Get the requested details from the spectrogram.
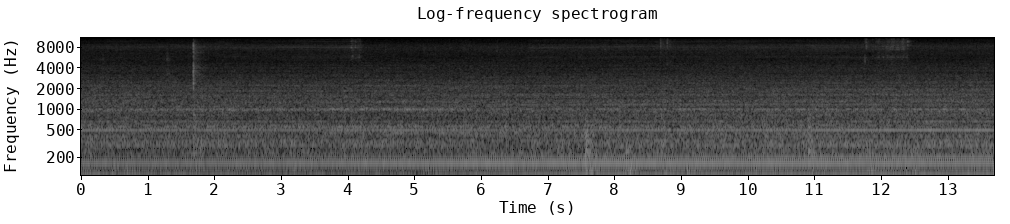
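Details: Balay 3WG-I923XP microwave oven running: steady low droning hum with a buzzy edge and faint clicks, an odd, scary-sounding noise of unclear source.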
